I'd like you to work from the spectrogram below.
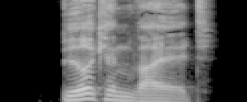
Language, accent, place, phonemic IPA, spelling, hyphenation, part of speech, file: German, Germany, Berlin, /ˈbɪʁkənˌvalt/, Birkenwald, Bir‧ken‧wald, noun, De-Birkenwald.ogg
- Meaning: birch tree forest, birchwood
